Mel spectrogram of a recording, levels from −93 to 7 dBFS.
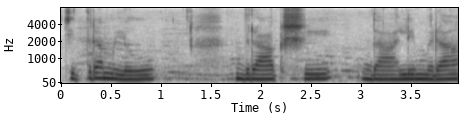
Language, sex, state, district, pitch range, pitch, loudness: Telugu, female, Andhra Pradesh, Sri Satya Sai, 175-195 Hz, 185 Hz, -14 LUFS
